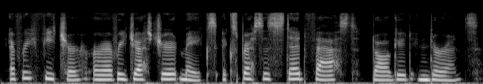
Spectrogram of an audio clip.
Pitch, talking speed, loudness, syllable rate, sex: 225 Hz, 135 wpm, -18 LUFS, 6.1 syllables/s, female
